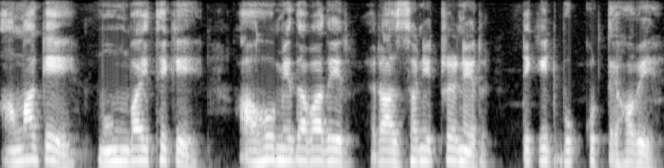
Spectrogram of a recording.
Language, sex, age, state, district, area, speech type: Bengali, female, 60+, West Bengal, North 24 Parganas, rural, read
